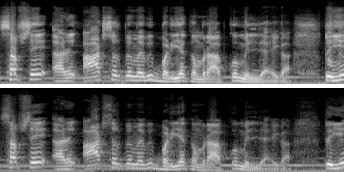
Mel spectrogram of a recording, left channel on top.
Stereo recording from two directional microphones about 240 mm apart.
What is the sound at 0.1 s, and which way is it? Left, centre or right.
Speech, left.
